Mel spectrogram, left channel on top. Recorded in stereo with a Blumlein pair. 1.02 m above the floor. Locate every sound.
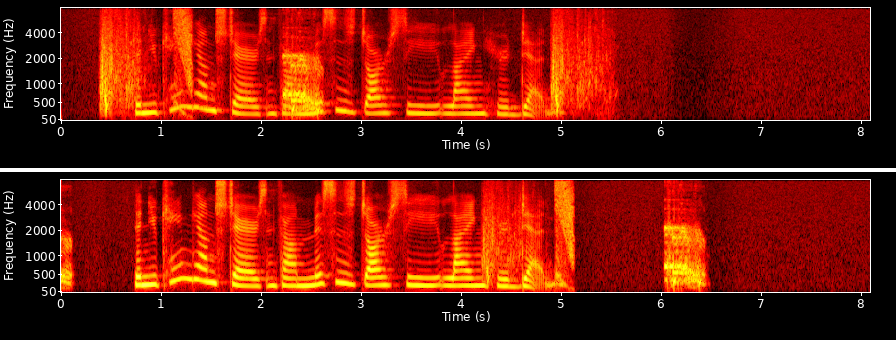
0.7 s a woman speaking: 20° right, 0.6 m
